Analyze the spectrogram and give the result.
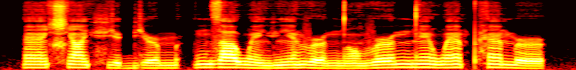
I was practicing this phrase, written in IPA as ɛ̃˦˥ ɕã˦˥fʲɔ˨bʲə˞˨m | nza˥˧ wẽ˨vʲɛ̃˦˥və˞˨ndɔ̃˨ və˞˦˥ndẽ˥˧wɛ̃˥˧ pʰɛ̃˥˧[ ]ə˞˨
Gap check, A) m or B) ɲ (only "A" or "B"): A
